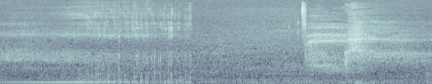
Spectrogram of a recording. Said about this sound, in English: I just want to take this sip with everyone in San Francisco.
